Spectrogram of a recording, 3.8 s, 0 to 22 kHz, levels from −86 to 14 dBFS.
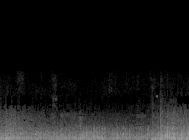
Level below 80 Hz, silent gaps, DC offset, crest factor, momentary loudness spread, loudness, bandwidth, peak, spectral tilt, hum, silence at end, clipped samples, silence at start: -48 dBFS; none; under 0.1%; 20 dB; 8 LU; -31 LUFS; 11 kHz; -10 dBFS; -7 dB/octave; none; 0 s; under 0.1%; 0 s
